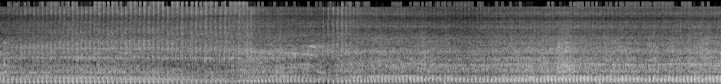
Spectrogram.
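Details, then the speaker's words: Digger Mobile 550 small-engine auger digging a hole: steady drone sags briefly mid-clip then picks back up as the auger hits big chunks of buried debris and nearly stalls a couple of times. "As you can hear, it kind of stopped a couple times. I was hitting a couple of big chunks of stuff."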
